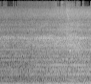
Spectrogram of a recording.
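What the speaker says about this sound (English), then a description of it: "I apologise for the noise, but that's why I don't use that pump anymore." The pump of a homemade pool vacuum runs with a loud, steady droning hum and a low rumble, holding constant throughout without pause.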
